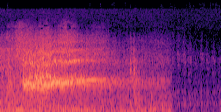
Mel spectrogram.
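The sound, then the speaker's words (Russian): A large black car pulls up to an entrance with a loud rushing tire squeal that peaks early, then tapers and cuts off into near silence. “К подъезду подкатила большая черная машина.”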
